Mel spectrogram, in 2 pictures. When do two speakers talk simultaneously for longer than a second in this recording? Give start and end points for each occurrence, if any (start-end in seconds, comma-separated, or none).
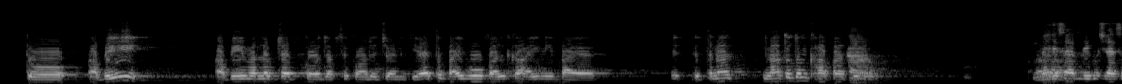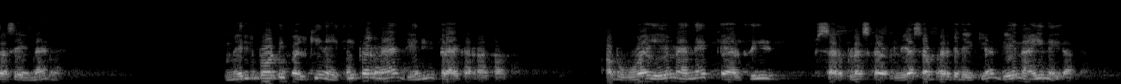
none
